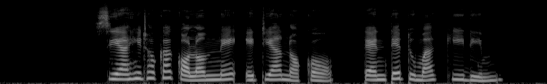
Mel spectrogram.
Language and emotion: Assamese, neutral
